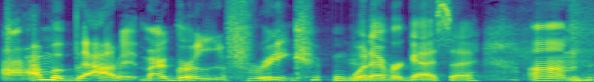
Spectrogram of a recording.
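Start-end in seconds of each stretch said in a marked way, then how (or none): 0.0-2.1 laid-back, relaxed dude voice. Advising a listener, imitating how a guy like her boyfriend would react: impression of a guy. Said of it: "That's my impression of a guy".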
